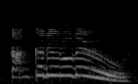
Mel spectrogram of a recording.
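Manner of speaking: high crowing cock-a-doodle-doo; rooster crow. Pretend.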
